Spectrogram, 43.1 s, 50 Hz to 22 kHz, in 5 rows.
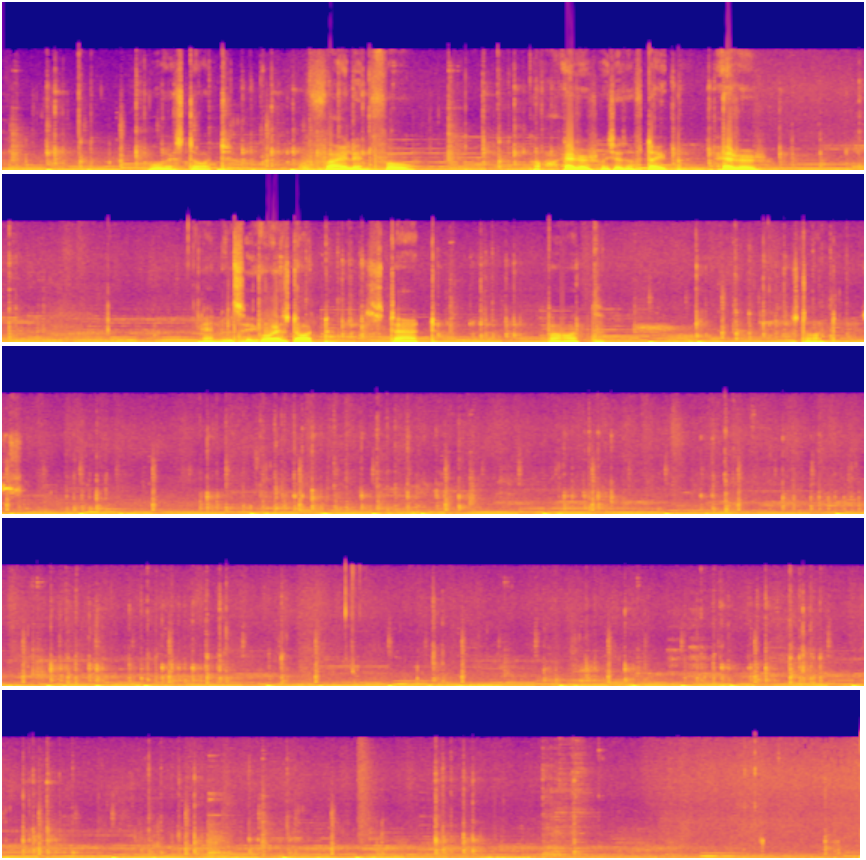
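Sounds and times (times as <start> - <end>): background music: 0.0 - 43.0
computer keyboard typing: 0.3 - 3.8, 4.4 - 5.6, 11.6 - 14.4, 15.0 - 17.3, 19.1 - 23.5, 24.2 - 28.9, 31.2 - 39.4.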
